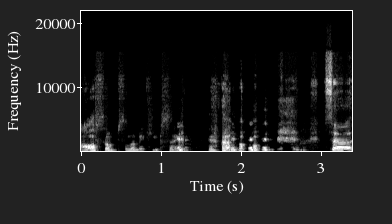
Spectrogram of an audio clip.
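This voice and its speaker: Speaking at a very slow pace, a man with a Tennessee accent swings his pitch very widely. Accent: deep Southern, Tennessee. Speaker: singer and voice performer; interviewee.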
